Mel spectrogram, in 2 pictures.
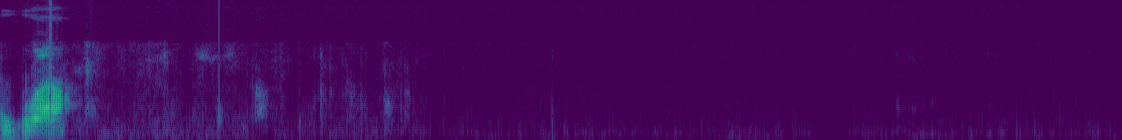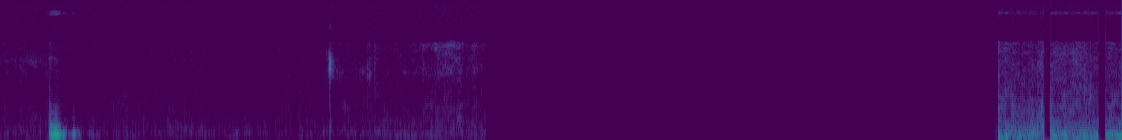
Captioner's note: silence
